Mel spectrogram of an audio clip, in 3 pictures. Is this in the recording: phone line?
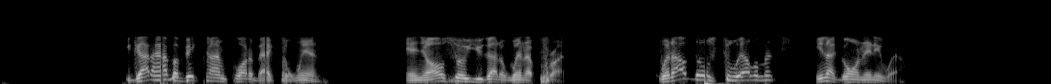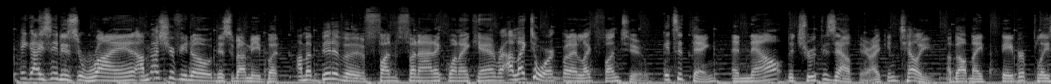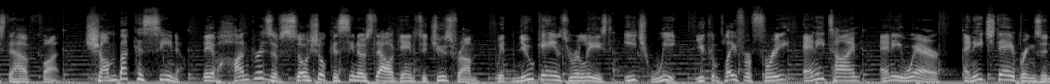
yes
